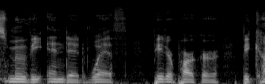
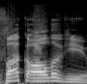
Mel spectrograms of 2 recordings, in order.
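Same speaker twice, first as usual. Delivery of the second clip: very loud, hostile, aggressive outburst; 5 semitones higher, 12 dB louder than usual. Ranting at listeners who only now like an actor: aggressive. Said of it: "That was aggressive".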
